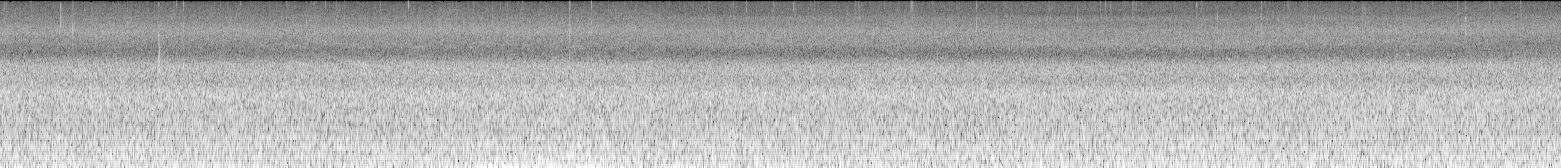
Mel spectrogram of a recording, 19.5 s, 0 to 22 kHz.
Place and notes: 安農溪, 三星鄉大隱村 - Under the bridge
Sound streams, Under the bridge, Small village, Traffic Sound
Sony PCM D50+ Soundman OKM II
Yilan County, Sanxing Township, 大埔, 25 July 2014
